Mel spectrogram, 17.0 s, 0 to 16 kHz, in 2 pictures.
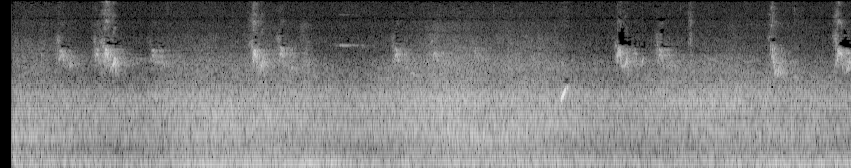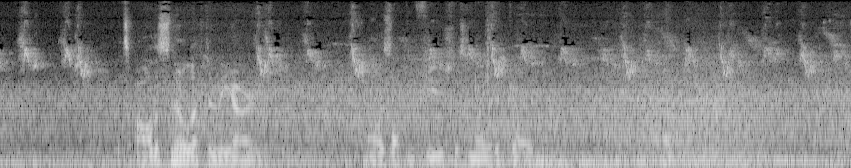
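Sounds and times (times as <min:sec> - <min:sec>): small birds chirping: 0:00.5 - 0:01.8, 0:05.6 - 0:07.0, 0:07.7 - 0:17.0.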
